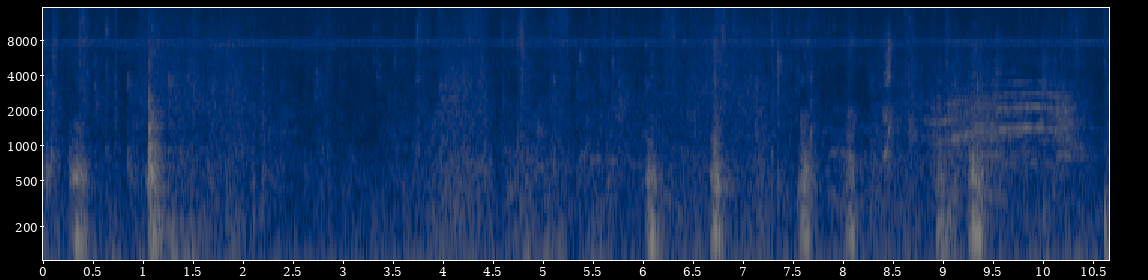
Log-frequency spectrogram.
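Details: Piglets two weeks old on a pig farm make scattered short grunts and snorts, with a brief higher squeal near the end, over a constant low background hum.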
